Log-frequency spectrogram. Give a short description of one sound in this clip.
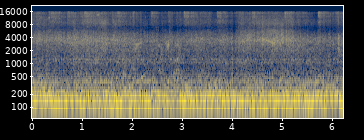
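Airships drone steadily with deep rumbling engines.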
